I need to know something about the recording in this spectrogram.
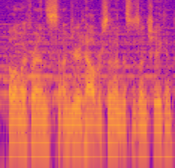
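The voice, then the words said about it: Deep, gravelly voice from a cold. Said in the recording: “I've got a cold that I've been fighting all week, so please forgive me for the sound of my voice ... it adds about an octave to my voice in the downward direction ... that gravelly bass”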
